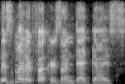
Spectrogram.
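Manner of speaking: matter-of-fact, sure, confident tone. Voicing a character telling the group the man is undead: sure of herself. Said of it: "as sure of herself as I did".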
